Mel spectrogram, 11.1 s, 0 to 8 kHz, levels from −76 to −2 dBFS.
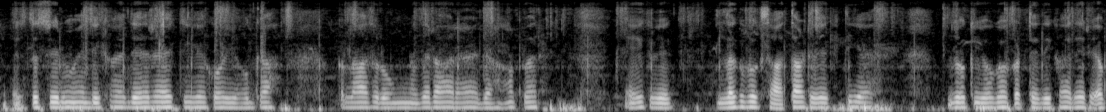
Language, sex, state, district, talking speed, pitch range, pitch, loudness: Hindi, male, Rajasthan, Nagaur, 190 wpm, 125-135 Hz, 130 Hz, -21 LUFS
